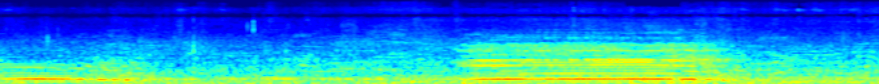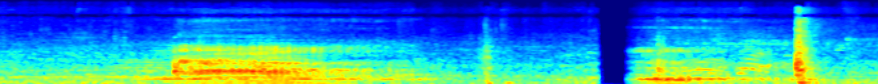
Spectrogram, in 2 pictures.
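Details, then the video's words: Cattle in Indonesia, described as raging, give long harmonic moos, one held from about two to three and a half seconds and a louder one near five seconds, over a steady background hum with a brief click near the end. "SAPI NGAMUK"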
